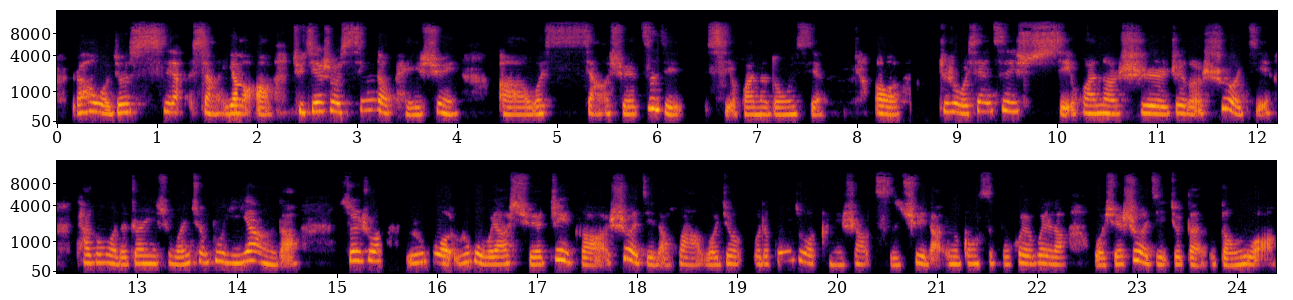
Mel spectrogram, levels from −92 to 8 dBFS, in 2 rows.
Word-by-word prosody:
然 245 +1 +2
后 280 +1 +3
我 250 - +4
就 245 +3 +4
想 260 +1 -4 0.2
想 220 -3 -1
要 230 -1 +7
啊， 200 - +1 0.2
去 280 -1 +1
接 280 +2 +5
受 280 -1 +4
新 270 +5 -6
的 295 -5 +4
培 195 -4 -4
训。 215 0 +1 0.4
呃， 200 -2 0
我 215 +2 +1
想 225 0 -6
学 220 -2 -1
自 360 -2 +5
己 205 -10 0 0.2
喜 - - -4
欢 200 -1 -1
的 200 0 -1
东 200 +1 0
西， 205 -1 -5 0.6
哦， 215 -2 +3 0.4
就 275 - -1
是 270 - +3
我 230 -3 +3
现 275 +5 -1
在 275 - 0
最 280 0 0
喜 - - -1
欢 230 -2 +1
的 220 -2 +3
是 225 -2 +3
这 230 -1 +1
个 - - 0
设 365 -9 +2
计。 - - -6 0.2
它 240 -1 0
跟 250 0 -2
我 230 -3 0
的 200 -1 0
专 225 +2 +1
业 220 - +1
是 230 0 -8
完 205 +2 +1
全 255 0 -3
不 280 +2 -1
一 235 -2 0
样 265 -9 +3
的， - - -1 0.4
所 295 0 +4
以 295 - +2
说 295 -1 +2 0.2
如 240 +2 -1
果 250 -6 +3
如 255 +3 -2
果 270 - +2
我 205 -3 +3
要 210 +1 +2
学 205 -2 0
这 320 -5 +4
个 195 -7 -1
设 330 -7 +4
计 205 -4 -3
的 190 -1 -4
话， 195 -2 -5
我 190 - -2
就 215 +1 -2
我 215 - -6
的 215 - -2
工 280 +5 -3
作 270 -7 0
肯 - - -10
定 190 - -7
是 215 - -3
要 200 - -6
辞 190 - -9
去 220 +3 0
的。 210 - -3
因 215 - 0
为 - - +1
公 220 -1 -1
司 230 - -11
不 210 -2 -8
会 230 0 +1
为 230 +1 0
了 205 -2 -1 0.3
我 - - +1
学 190 +3 0
设 290 +2 +4
计 210 -3 -3
就 205 - -2
等 200 -2 -1 0.2
等 190 +2 +1
我， 205 - +1
225 Hz, 245 characters per minute, -21 LUFS, 205-265 Hz, 0.6 s, 要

